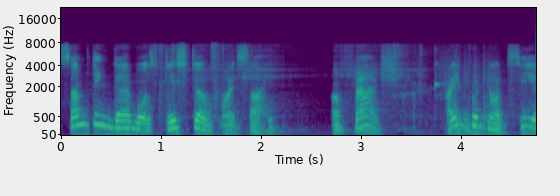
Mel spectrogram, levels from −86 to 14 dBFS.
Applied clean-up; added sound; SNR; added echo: neural mask model RNNoise.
